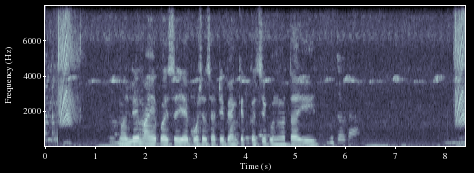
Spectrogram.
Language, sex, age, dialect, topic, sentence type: Marathi, male, 31-35, Varhadi, banking, question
